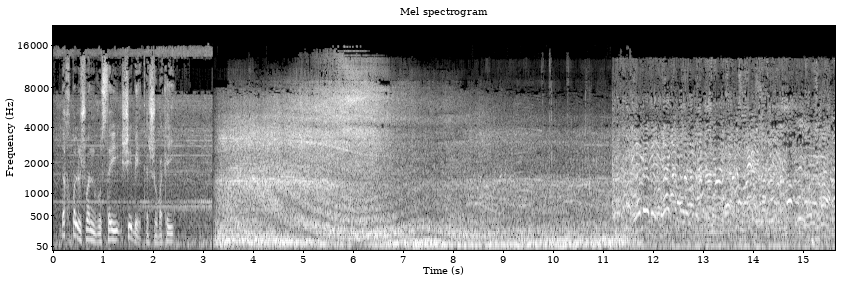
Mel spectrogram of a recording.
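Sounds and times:
airplane engine roaring near the wing at a crowded airport: 0.0 - 15.6
speech: 0.2 - 3.5
chatter and babble of many people at an airport: 8.8 - 15.6.

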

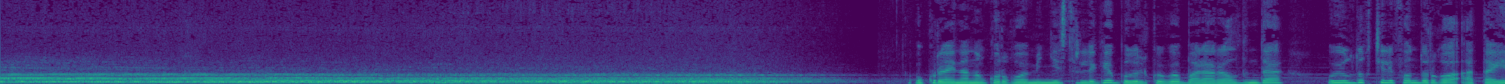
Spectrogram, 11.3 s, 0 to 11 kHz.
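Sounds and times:
air raid warning siren wailing: 0.0 - 6.6
speech: 7.0 - 11.2.

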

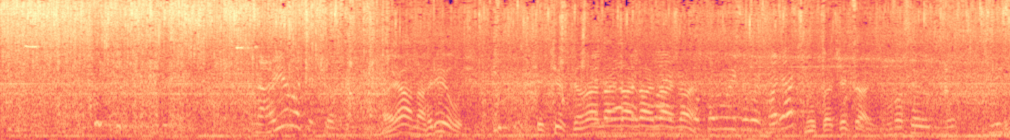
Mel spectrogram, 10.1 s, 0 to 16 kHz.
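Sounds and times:
water gurgling through pipes: 0.0 - 10.1
speech: 2.6 - 10.1.

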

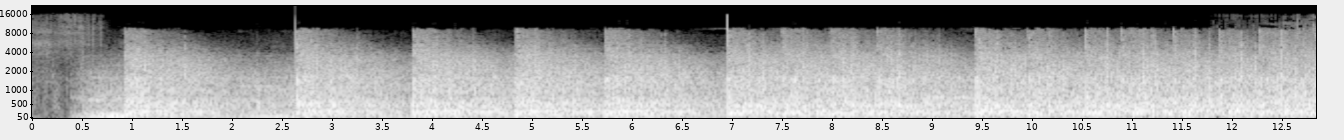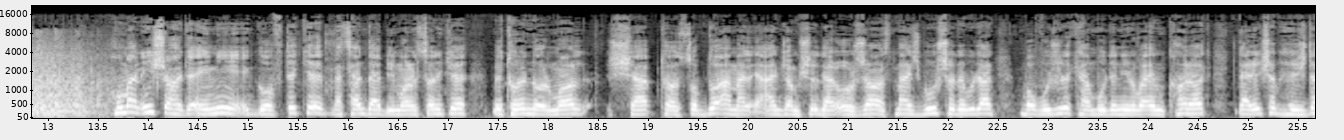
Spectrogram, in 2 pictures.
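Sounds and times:
sharp gunshot cracks in a street protest: 0.6 - 13.6
rapid gunfire bursts in a street protest: 2.6 - 13.8
speech: 13.7 - 25.6.

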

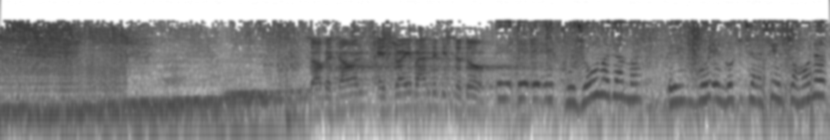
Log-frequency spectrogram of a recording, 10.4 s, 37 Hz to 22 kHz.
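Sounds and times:
time machine travel effect with revving engine-like drone: 0.0 - 6.6
speech: 3.9 - 10.3.

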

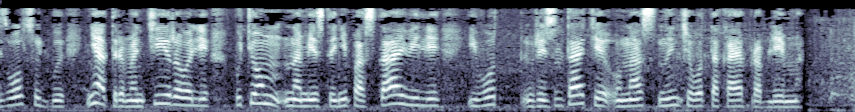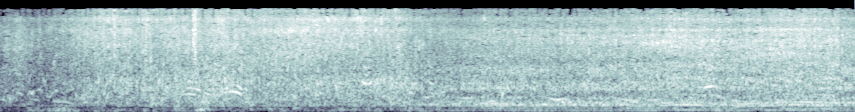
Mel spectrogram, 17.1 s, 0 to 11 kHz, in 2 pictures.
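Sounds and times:
speech: 0.0 - 8.9
rushing river water and spray: 8.3 - 17.1
motorboat engine droning on a river: 9.4 - 17.1.

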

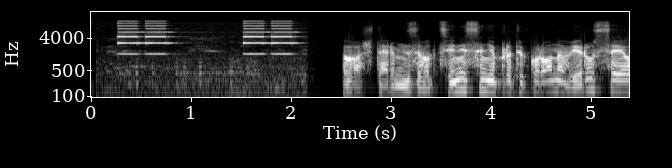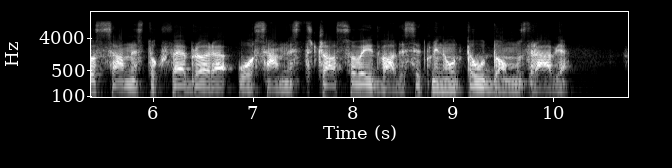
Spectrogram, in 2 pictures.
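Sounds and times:
phone text message notification double beeps: 0.3 - 2.2
speech: 2.7 - 10.2.

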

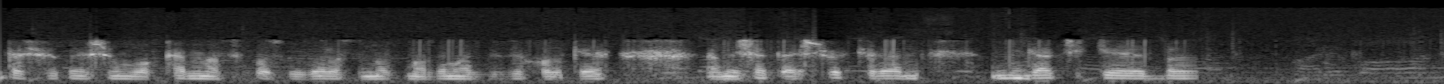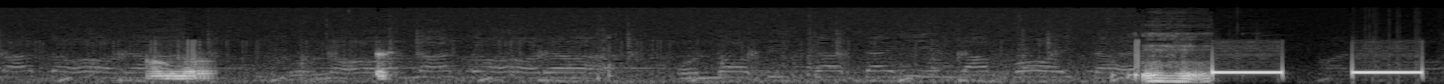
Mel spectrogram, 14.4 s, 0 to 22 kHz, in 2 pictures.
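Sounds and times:
speech: 0.0 - 6.1, 8.0 - 8.4, 9.1 - 9.4, 12.9 - 13.4
telephone busy tone after a dropped call: 13.2 - 14.4.

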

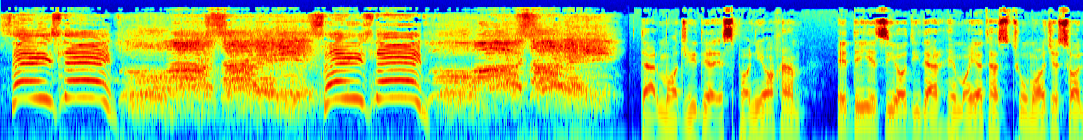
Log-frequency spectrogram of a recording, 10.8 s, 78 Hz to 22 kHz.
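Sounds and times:
crowd chanting in unison at a street rally in Sweden: 0.0 - 6.3
speech: 1.0 - 1.5, 6.4 - 10.8.

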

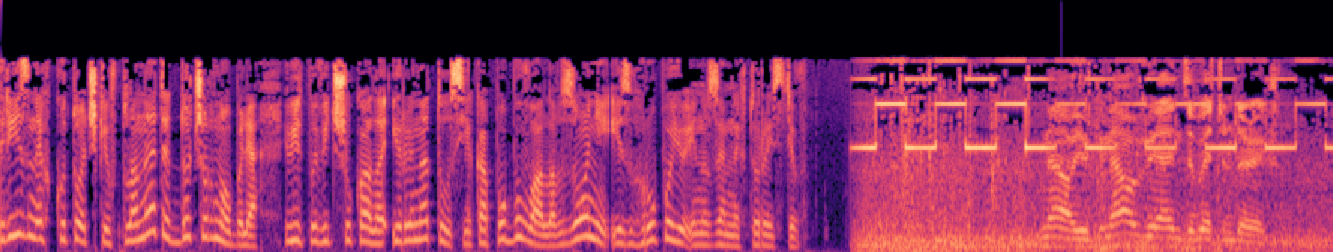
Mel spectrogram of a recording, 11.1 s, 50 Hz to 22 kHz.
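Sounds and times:
speech: 0.0 - 7.6, 8.7 - 10.8
car engine rumbling in the Chernobyl exclusion zone: 7.1 - 11.1
dosimeter beeping in the Chernobyl exclusion zone: 7.1 - 11.1.

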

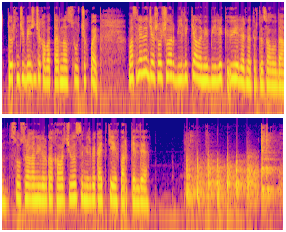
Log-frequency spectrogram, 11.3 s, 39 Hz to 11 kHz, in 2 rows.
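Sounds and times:
speech: 0.2 - 8.6
knuckles rapping on an apartment door in a multi-storey block: 9.3 - 10.8.

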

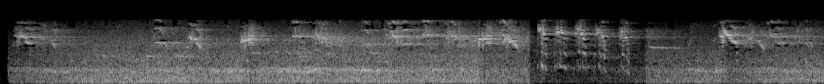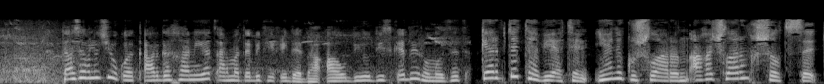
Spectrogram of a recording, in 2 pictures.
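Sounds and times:
wild birds calling in a Caucasus mountain forest: 0.1 - 13.1
speech: 8.9 - 16.4.

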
